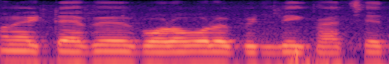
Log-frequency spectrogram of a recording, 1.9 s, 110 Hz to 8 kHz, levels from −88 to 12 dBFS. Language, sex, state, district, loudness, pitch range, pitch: Bengali, male, West Bengal, Jhargram, -18 LUFS, 125-130 Hz, 125 Hz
